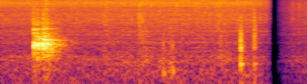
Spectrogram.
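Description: Onion sautéing in a pan, a steady close hiss with a sharper scrape or clink near the start and a few faint knocks, ending in a sudden brief cut to near silence.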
